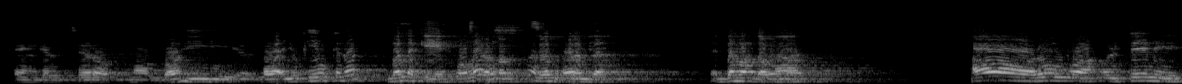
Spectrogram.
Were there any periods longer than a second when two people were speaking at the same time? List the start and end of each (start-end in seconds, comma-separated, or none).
4.6-5.9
